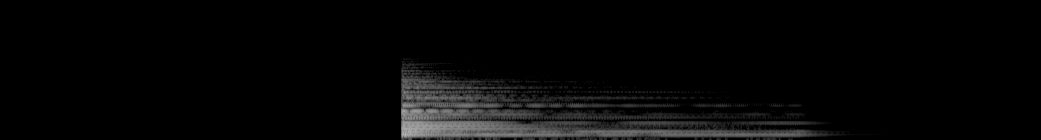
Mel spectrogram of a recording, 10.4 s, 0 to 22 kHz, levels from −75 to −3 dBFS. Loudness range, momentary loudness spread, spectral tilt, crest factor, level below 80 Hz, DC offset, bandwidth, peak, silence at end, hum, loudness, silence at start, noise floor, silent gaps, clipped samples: 18 LU; 21 LU; -7.5 dB/octave; 26 dB; -70 dBFS; under 0.1%; 4.5 kHz; -14 dBFS; 2.25 s; none; -35 LUFS; 4 s; under -90 dBFS; none; under 0.1%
